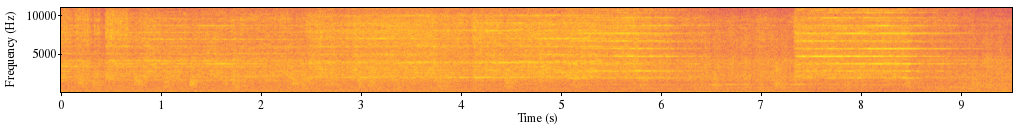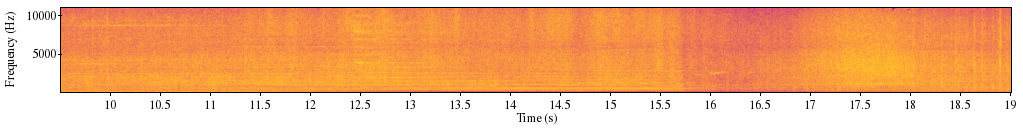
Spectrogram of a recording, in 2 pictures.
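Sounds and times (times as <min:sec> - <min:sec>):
freight train rumbling past: 0:00.0 - 0:19.0
high-pitched wheel squeal: 0:02.5 - 0:06.8, 0:07.4 - 0:09.0.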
